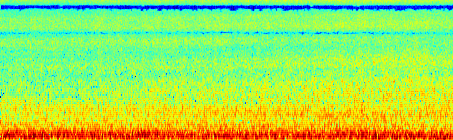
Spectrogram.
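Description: Wind buffeting the microphone, heard as an uneven low rumble over a steady hiss.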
